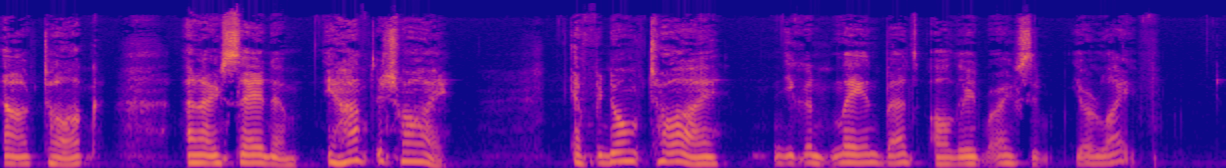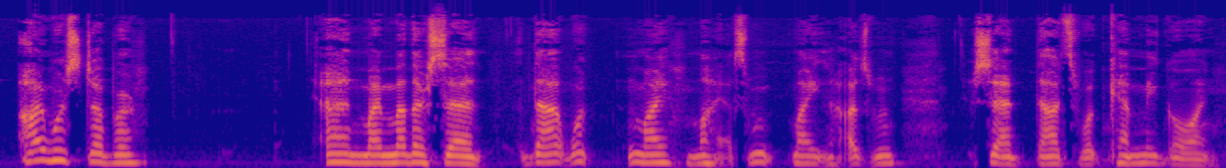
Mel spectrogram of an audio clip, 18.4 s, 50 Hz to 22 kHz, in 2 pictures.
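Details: Woman with aphasia after an aneurysm, heart attack and two strokes in 2012 at age 54, with right-side paralysis; relearned speech over nine months with a speech-language pathologist; sings more easily than she talks; speech worse when tired.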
